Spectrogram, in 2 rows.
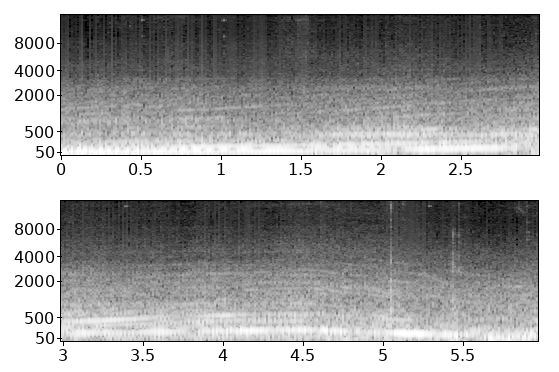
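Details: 1978 Ferrari 308GTB, restored, with a brand new clutch and a Holley installed. Revs climb and fall cleanly with a smooth, even tone and no misses or knocks; engine runs very well.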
